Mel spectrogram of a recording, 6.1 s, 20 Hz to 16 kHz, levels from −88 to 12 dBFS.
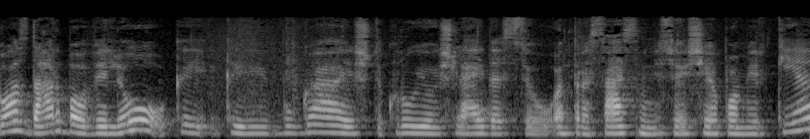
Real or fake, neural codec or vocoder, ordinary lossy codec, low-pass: real; none; MP3, 48 kbps; 9.9 kHz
